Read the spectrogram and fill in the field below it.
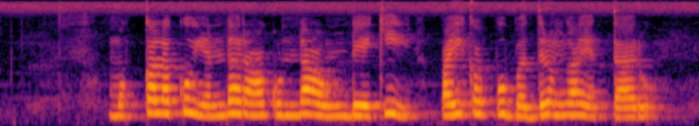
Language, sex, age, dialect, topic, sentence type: Telugu, female, 18-24, Southern, agriculture, statement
